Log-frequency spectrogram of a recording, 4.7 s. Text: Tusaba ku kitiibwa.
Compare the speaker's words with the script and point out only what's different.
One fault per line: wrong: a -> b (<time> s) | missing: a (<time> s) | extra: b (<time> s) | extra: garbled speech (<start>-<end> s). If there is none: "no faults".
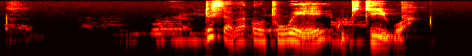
extra: otuwe (2.6 s)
